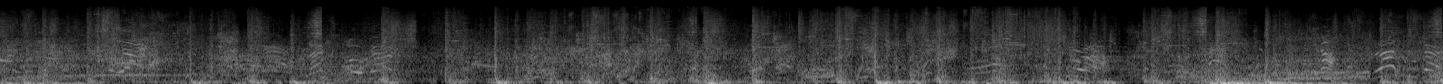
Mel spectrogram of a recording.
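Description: Creatures screech and squeal in a frantic swarm.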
